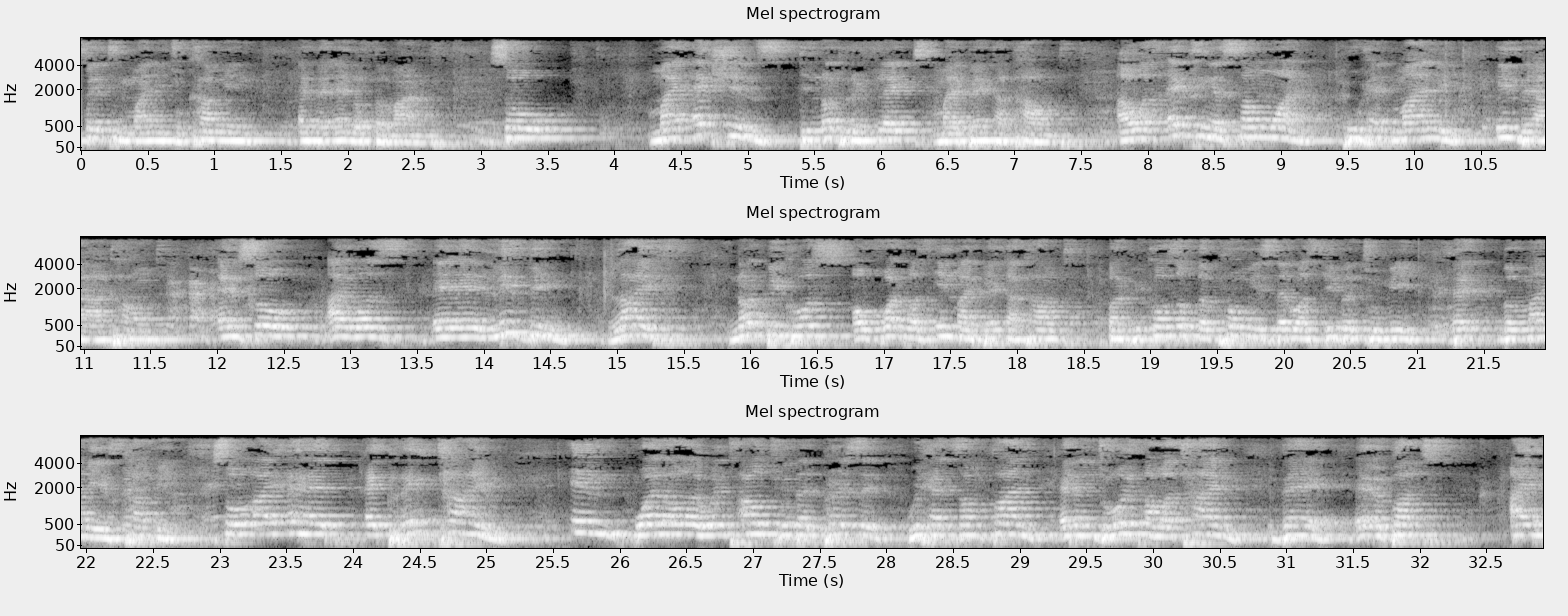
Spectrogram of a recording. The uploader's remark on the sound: This sermon was recorded live from Montclair SDA church.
